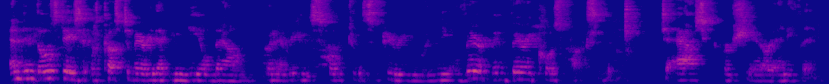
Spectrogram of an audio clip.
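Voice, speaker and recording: Speaking at a moderate pace, a woman's voice swings widely in loudness against audible room echo. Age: 70s. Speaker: abuse survivor and advocate. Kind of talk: talk at a conference. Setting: stage with audience. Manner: halting.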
